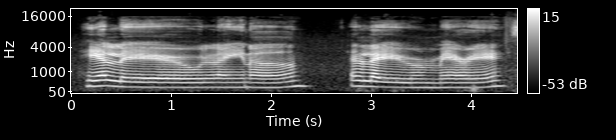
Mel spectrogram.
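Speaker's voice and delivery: very slow, eerie, creepy drawl, words stretched out. Speaker greeting people by name, in a Salad Fingers voice. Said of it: "I don't know why I'm talking like salad fingers".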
